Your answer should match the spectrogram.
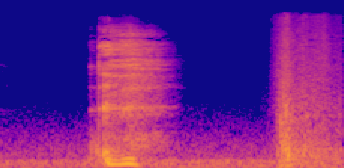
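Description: A short, breathy vocal sound like a sigh from an anime character's hoarse voice, about two-thirds of a second in, with another brief breathy sound just before the end.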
